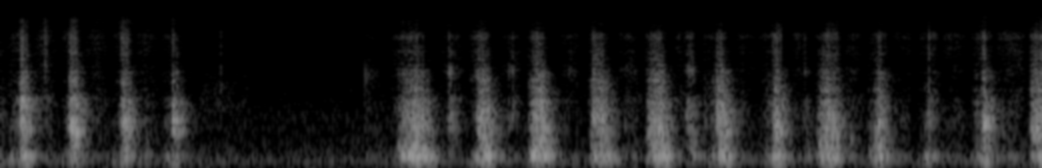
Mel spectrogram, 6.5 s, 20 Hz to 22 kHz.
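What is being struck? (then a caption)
Coated scratch art paper card scraped with a wooden stylus. A wooden stylus scratches the lower area of a flat scratch art sheet with a black coating on paper, making 17 short, dry rasping strokes. Four strokes come first, then a brief pause, then a steady, quicker run of strokes with a bright, papery scrape.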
